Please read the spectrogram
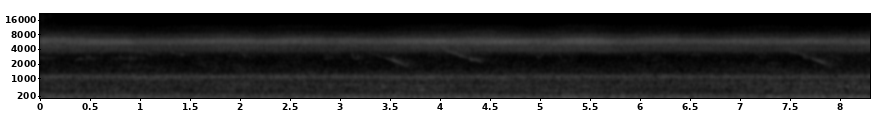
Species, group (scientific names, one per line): Magicicada tredecim
Cicadidae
